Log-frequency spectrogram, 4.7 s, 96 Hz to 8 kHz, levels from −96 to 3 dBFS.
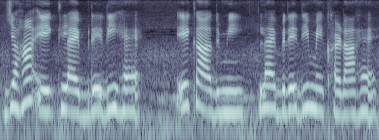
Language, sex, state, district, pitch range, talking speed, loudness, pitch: Hindi, female, Haryana, Jhajjar, 225-260 Hz, 125 wpm, -16 LUFS, 240 Hz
